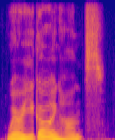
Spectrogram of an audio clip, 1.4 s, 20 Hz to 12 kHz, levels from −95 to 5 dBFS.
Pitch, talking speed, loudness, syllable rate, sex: 240 Hz, 210 wpm, -14 LUFS, 5.8 syllables/s, female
